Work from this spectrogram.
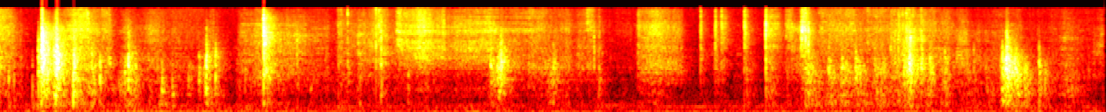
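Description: Fingertips rub and flatten a page of a thin paper coupon mailer booklet lying open, then turn the page over. Crisp, bright paper rustles and crackles come in quick bursts over a soft, steady hiss.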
